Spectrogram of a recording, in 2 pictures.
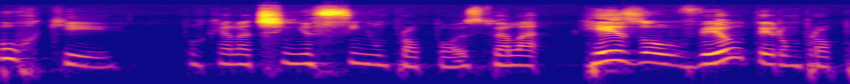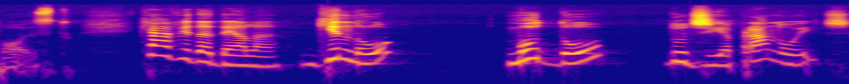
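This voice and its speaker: On a very clean recording with a silent background, a woman with a dark, mellow tone and fairly high pitch speaks somewhat breathily at a fairly slow pace, with lively intonation. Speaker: geriatrician. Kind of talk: lecture. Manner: conversational, storytelling.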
